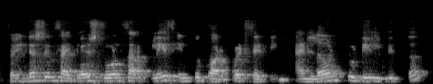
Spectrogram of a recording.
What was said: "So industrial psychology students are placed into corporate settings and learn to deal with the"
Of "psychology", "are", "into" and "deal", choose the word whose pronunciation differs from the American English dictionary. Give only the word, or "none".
psychology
